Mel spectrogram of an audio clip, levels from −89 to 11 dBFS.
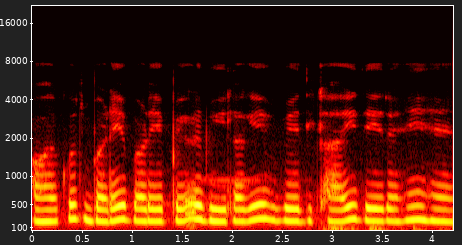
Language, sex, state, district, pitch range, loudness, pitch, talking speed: Hindi, female, Uttar Pradesh, Lucknow, 210-235 Hz, -15 LUFS, 215 Hz, 170 wpm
